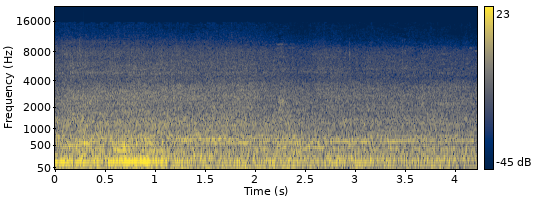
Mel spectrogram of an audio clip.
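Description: Mercedes-Benz Citaro city bus engine running as the bus pulls away from the stop: a steady low hum, loudest about a second in, over general traffic noise.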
